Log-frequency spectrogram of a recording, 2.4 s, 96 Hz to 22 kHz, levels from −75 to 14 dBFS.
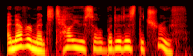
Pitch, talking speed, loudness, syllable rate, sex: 205 Hz, 295 wpm, -18 LUFS, 5.9 syllables/s, female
